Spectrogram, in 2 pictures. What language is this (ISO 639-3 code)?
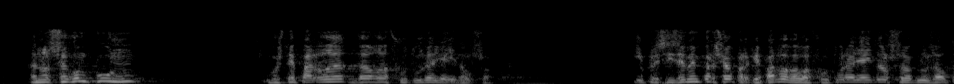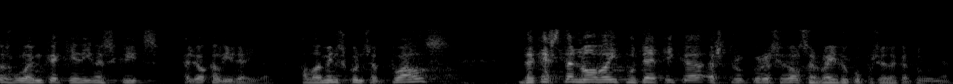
cat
